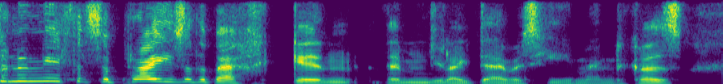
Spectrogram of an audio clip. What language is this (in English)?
Welsh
